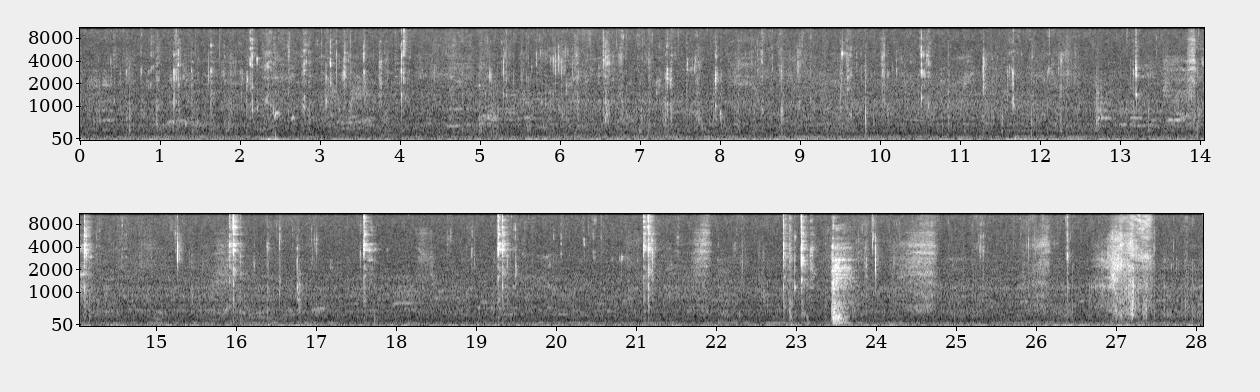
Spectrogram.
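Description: A person chewing and eating rice and curried fish head by hand, with many small wet mouth clicks and smacks. One louder, sharper crunch comes near the end.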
